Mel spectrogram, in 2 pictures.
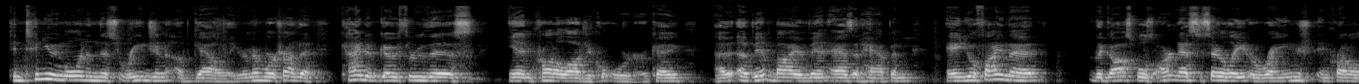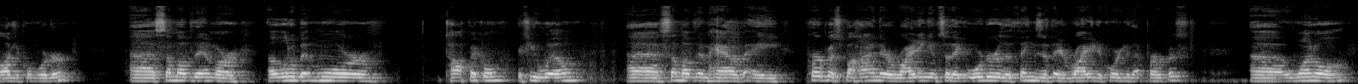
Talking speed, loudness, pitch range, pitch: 170 wpm, -18 LUFS, 155-180 Hz, 165 Hz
